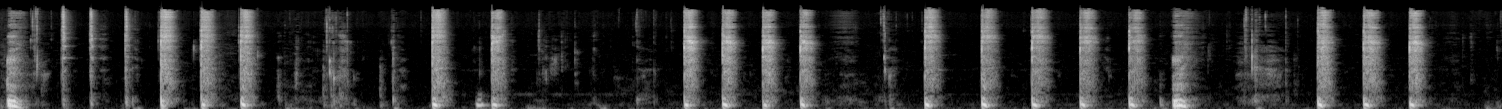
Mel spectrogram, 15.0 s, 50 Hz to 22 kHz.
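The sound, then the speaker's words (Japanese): Live beatboxing performance with sharp, rhythmic vocal snare hits and clicks, a fast percussive pattern of short bursts separated by brief pauses, performed alone without speech. “ビートボックスパフォーマンス14 ライブ”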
